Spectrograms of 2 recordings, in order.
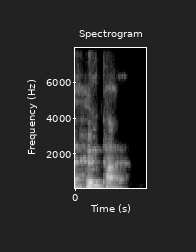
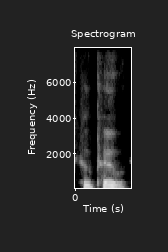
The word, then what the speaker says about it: hoopoe: I, I also pronounce it hoopoe, and uh, I know that it's probably incorrect. And the, the correct pronunciation is to me the frankly ridiculous hoopoo.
